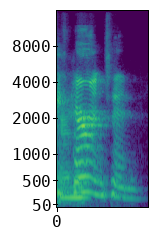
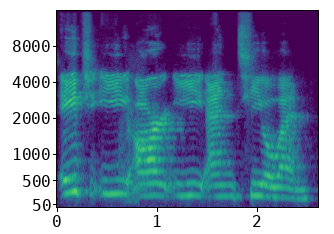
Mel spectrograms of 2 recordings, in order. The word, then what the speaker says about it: Herenton: Oh, it's Willie Harrington. It's Herenton.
